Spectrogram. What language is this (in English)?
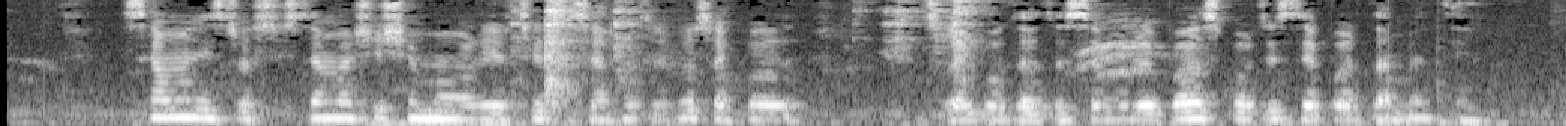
Georgian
